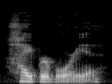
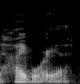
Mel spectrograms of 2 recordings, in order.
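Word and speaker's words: Hyperborea: yeah hibor yeah uh so the name of the game is actually hyperboria not hyboria more completely it's astonishing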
